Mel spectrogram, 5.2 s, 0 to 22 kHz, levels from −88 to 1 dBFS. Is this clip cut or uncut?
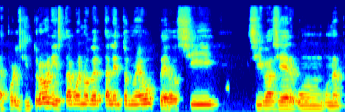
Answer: uncut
